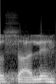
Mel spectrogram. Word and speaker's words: صالح: اردو میں چونکہ سات کا تلفظ بہت اچھا نہیں کرتے تو صالح کہہ دیتے ہیں، لیکن صالح عربی میں کہیں گے۔ صالح کون ہے؟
